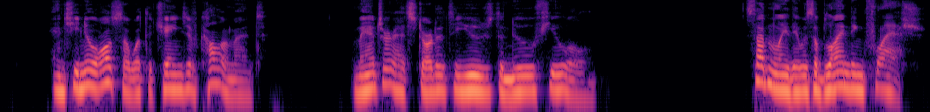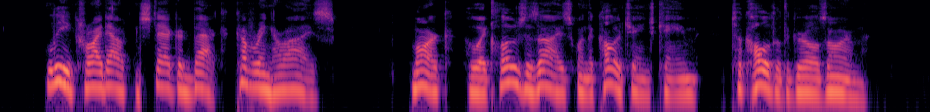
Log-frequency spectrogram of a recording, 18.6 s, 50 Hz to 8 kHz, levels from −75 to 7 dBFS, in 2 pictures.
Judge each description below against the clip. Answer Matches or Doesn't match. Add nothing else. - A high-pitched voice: Doesn't match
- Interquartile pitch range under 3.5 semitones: Doesn't match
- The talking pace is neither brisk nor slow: Matches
